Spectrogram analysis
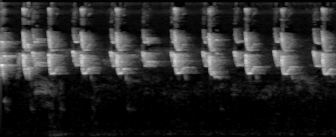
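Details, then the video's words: Squirrel calling in an unprocessed recording: shrill, clipped double chirps repeated roughly twice a second, each dropping slightly in pitch, against near silence. "Squirrel Making Sound"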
